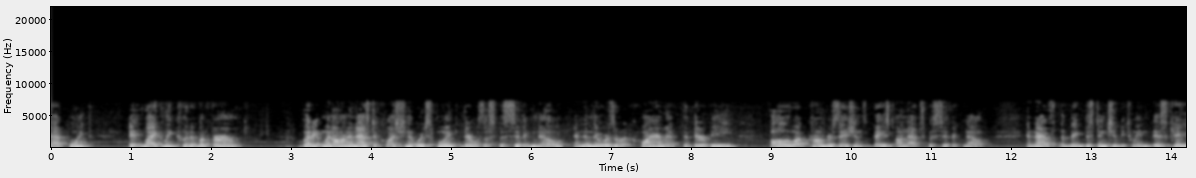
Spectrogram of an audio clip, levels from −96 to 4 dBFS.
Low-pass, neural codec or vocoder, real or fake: 7.2 kHz; codec, 16 kHz, 8 kbps, FreqCodec, larger model; fake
